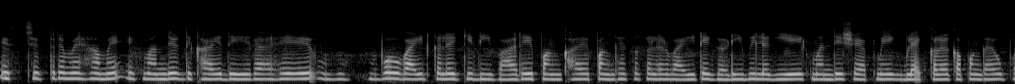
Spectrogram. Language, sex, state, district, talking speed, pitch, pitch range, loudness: Hindi, female, Bihar, Madhepura, 215 wpm, 245 Hz, 235-255 Hz, -26 LUFS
